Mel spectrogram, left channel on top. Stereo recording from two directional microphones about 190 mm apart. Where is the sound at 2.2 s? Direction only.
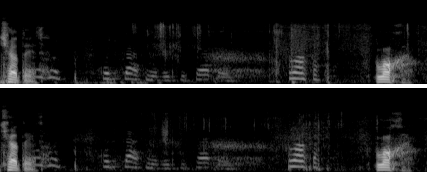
5° left (ahead or behind).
